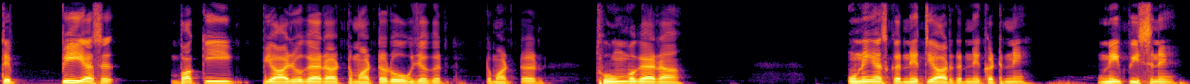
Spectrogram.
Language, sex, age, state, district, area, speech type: Dogri, male, 30-45, Jammu and Kashmir, Udhampur, urban, spontaneous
